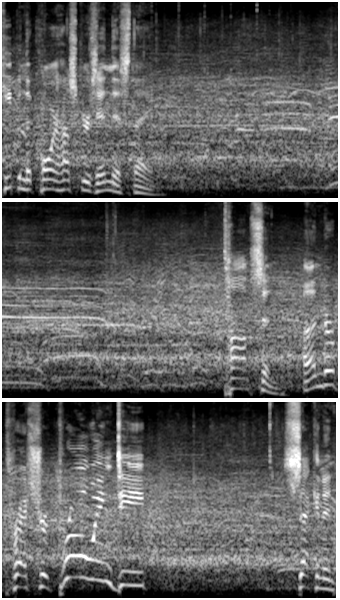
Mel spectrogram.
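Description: A large crowd roars steadily in an open stadium.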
